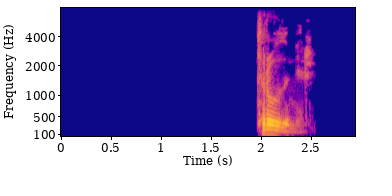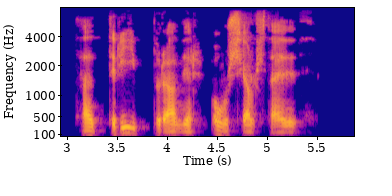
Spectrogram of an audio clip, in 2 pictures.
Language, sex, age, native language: Icelandic, male, 50-59, Icelandic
